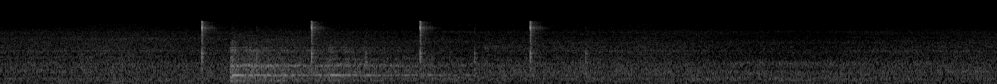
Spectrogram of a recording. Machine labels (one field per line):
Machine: valve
